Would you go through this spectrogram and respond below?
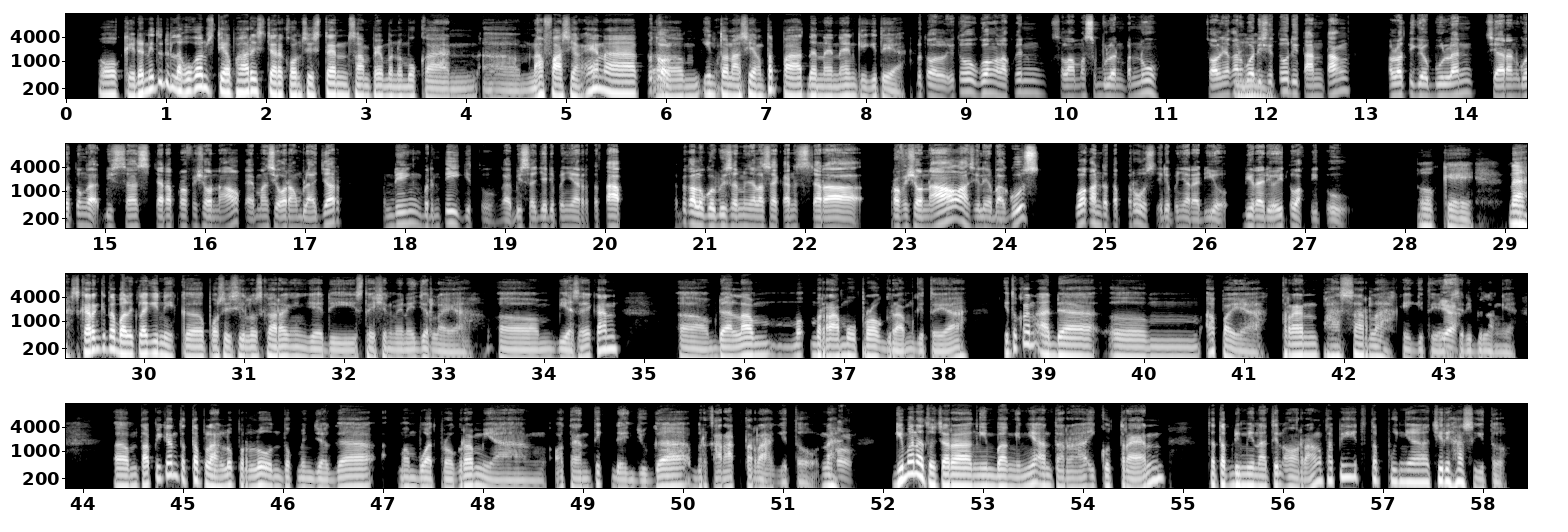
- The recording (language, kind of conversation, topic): Indonesian, podcast, Bagaimana kamu menemukan suara atau gaya kreatifmu sendiri?
- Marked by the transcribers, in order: in English: "station manager"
